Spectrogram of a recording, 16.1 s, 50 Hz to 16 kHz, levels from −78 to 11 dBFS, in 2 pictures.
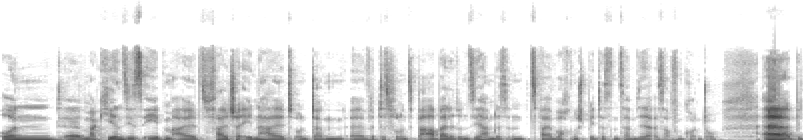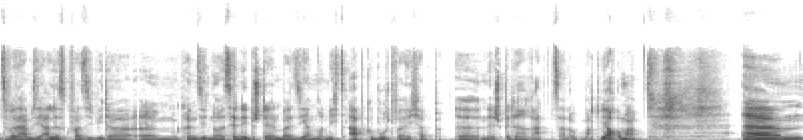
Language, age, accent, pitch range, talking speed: German, 20-39, German, 125-155 Hz, 235 wpm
